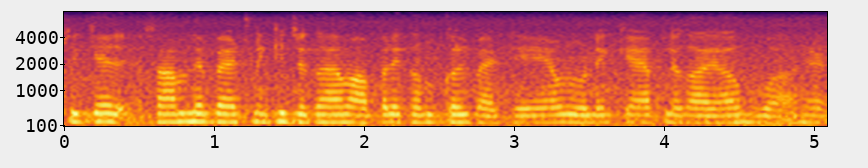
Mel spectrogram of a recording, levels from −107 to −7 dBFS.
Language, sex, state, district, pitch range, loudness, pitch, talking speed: Hindi, female, Haryana, Jhajjar, 185-200 Hz, -16 LUFS, 195 Hz, 210 wpm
